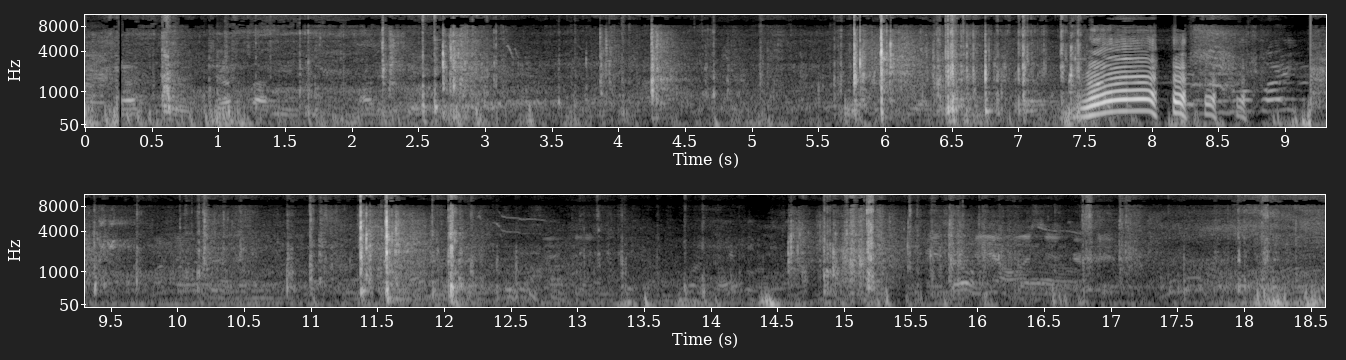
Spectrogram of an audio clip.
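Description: Skateboard wheels roll over smooth concrete.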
